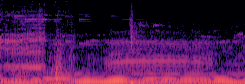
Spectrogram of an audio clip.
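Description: Sheep bleating: a short bleat at the start, then a longer, steady bleat about a second in, over a low steady hum.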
